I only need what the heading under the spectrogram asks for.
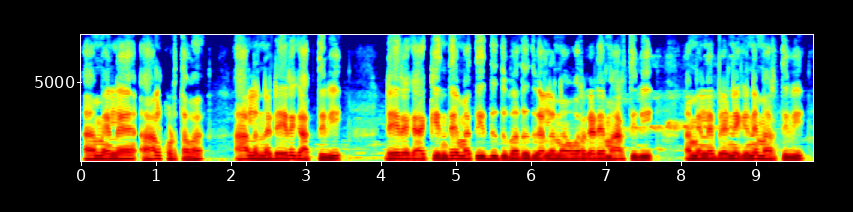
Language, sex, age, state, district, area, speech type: Kannada, female, 60+, Karnataka, Vijayanagara, rural, spontaneous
